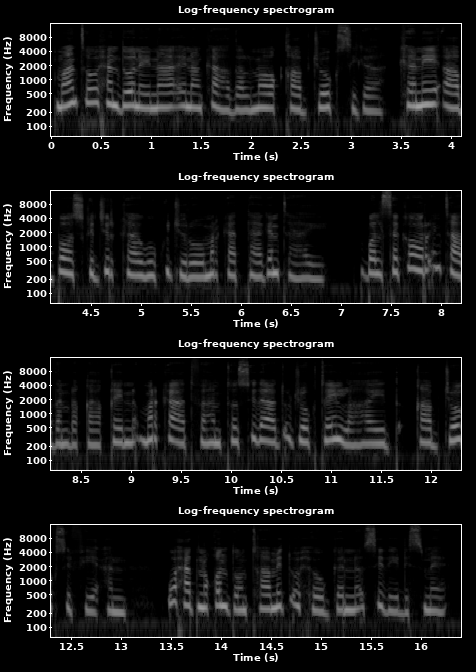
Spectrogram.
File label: Somali F; Studio44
